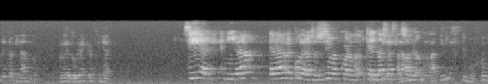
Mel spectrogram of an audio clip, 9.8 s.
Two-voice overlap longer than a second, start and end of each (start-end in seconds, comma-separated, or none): 7.2-8.4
